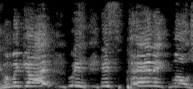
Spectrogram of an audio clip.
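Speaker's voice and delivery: high, loud mock panic; mocking panicked Democrats. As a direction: squeal like a panicking coward. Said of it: "act like".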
